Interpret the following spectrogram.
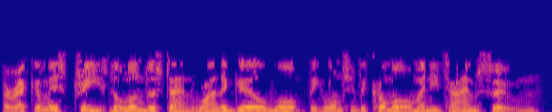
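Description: A man's voice: mid-range voice, expressive, fast, breathy edge, no echo. Man acting a folksy village man, phone-like sound. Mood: guarded. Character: cheeky, sheepish village man, deferential to the witch.

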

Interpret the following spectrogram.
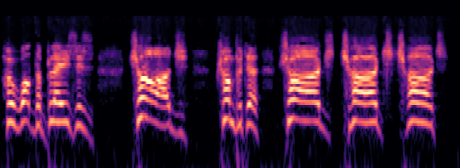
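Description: A man voicing a frantic British cavalry officer who shouts urgently and insistently, as a character in an audiobook. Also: lively intonation, takes it slowly, no room sound, heavily acted. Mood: alarmed, urgent. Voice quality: shouting, high.

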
